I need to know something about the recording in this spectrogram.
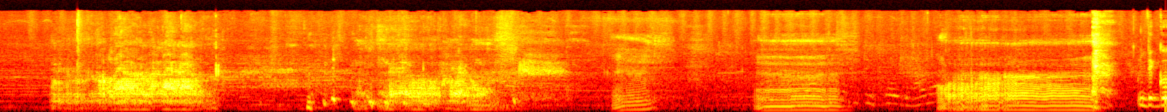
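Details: A Rottweiler, talking while being cuddled, makes drawn-out, throaty groans and warbling moans, rising and falling like a grumbling conversation, while a woman speaks gently between the sounds over faint background music.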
